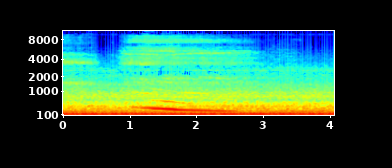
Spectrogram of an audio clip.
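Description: Steady low hum of a car's engine idling, heard from inside the cabin. About a second in, a woman gives one low, drawn-out hum that falls in pitch, a tired sigh-like moan.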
